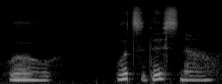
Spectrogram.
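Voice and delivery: ordinary talk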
